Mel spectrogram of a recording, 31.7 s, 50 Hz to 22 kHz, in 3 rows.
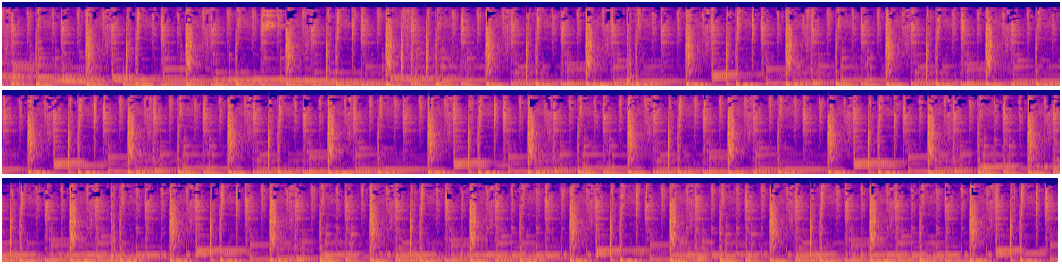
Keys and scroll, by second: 2.8-3.2 scroll down 1, 3.4-3.8 scroll down 1, 3.9 scroll up 1, 4.6-4.9 scroll up 1, 7.4 scroll down 1, 8.0-8.3 scroll up 1, 8.3 scroll down 1, 8.4 scroll up 1, 9.1-9.5 scroll up 1, 11.1 scroll down 1, 11.7-12.1 scroll down 1, 12.5-13.0 scroll up 2, 13.4 scroll down 1, 14.2 scroll down 1, 14.6 scroll up 1, 15.0 scroll down 1, 15.2 scroll up 1, 16.7 scroll down 1, 17.8-18.2 scroll down 1, 18.2-18.5 scroll up 1, 19.8-20.2 scroll down 1, 20.5-20.9 scroll down 1, 20.9-21.3 scroll up 1, 21.8-22.2 scroll down 1, 22.4 scroll down 1, 22.5-22.9 scroll up 1, 23.0-23.6 scroll down 2, 23.6 scroll up 1, 24.2-24.6 scroll up 1.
